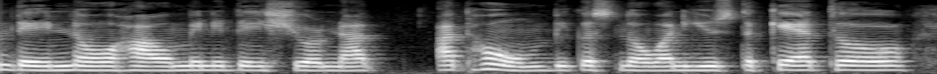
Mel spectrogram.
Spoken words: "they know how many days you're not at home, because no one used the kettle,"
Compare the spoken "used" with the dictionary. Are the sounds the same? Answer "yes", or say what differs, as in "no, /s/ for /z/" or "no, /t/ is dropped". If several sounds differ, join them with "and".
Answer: no, /s/ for /z/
